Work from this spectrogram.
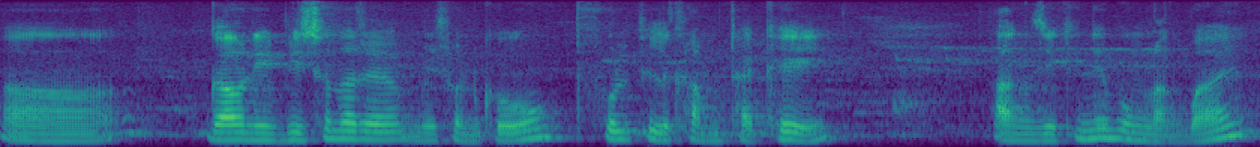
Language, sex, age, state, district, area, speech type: Bodo, male, 60+, Assam, Udalguri, urban, spontaneous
